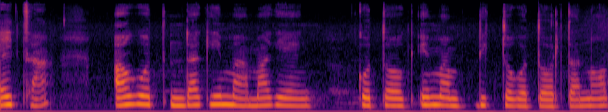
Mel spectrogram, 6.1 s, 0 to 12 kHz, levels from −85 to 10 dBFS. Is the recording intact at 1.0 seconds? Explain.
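Yes, at 1.0 seconds the speech plays through intact, with no dropout, click, distortion or other audible fault at that moment.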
